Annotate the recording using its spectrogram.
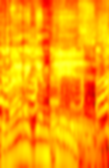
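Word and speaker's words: Manneken Pis: How do you pronounce P-I-S? The mannequin piz.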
